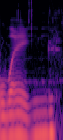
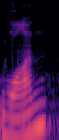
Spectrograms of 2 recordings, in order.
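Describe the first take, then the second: First: The vowel sounds like the one in 'bang'. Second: The vowel sounds like the one in 'fun'. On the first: The speaker calls it wrong. "I feel like it's not pronounced W Wang like you know your" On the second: The speaker calls it right. "They pronounce it one. Yeah, that sounds more right"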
